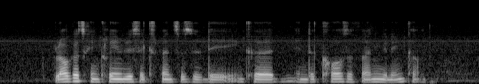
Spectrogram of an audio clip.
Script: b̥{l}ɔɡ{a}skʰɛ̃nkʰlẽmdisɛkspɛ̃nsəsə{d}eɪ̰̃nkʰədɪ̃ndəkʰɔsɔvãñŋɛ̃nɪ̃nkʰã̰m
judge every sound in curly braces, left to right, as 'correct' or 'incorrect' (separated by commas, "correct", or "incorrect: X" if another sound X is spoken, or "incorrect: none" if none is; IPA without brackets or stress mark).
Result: correct, incorrect: ə, correct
